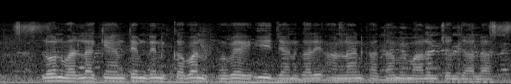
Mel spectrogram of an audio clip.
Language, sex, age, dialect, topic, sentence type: Bhojpuri, male, 25-30, Northern, banking, statement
